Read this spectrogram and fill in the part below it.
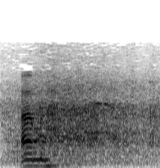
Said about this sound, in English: Round of applause there for...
